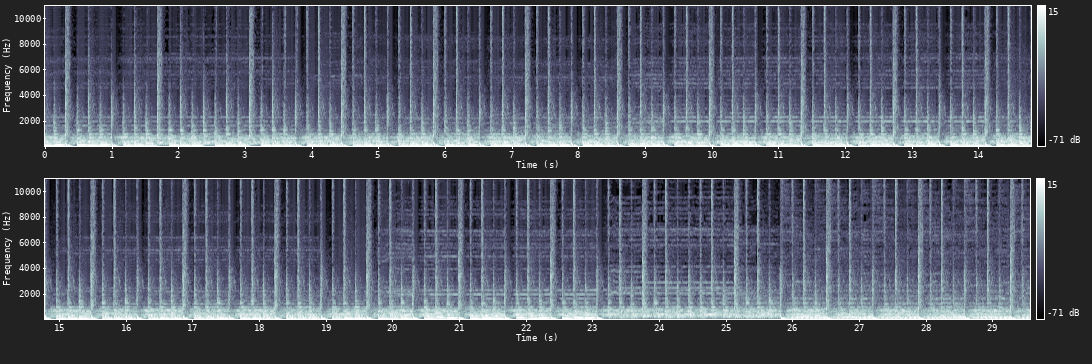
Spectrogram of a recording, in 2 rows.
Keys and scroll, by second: 1.4 space, 2.5 space, 11.1 space, 12.5 space, 21.9 ctrl+z, 29.4 space.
